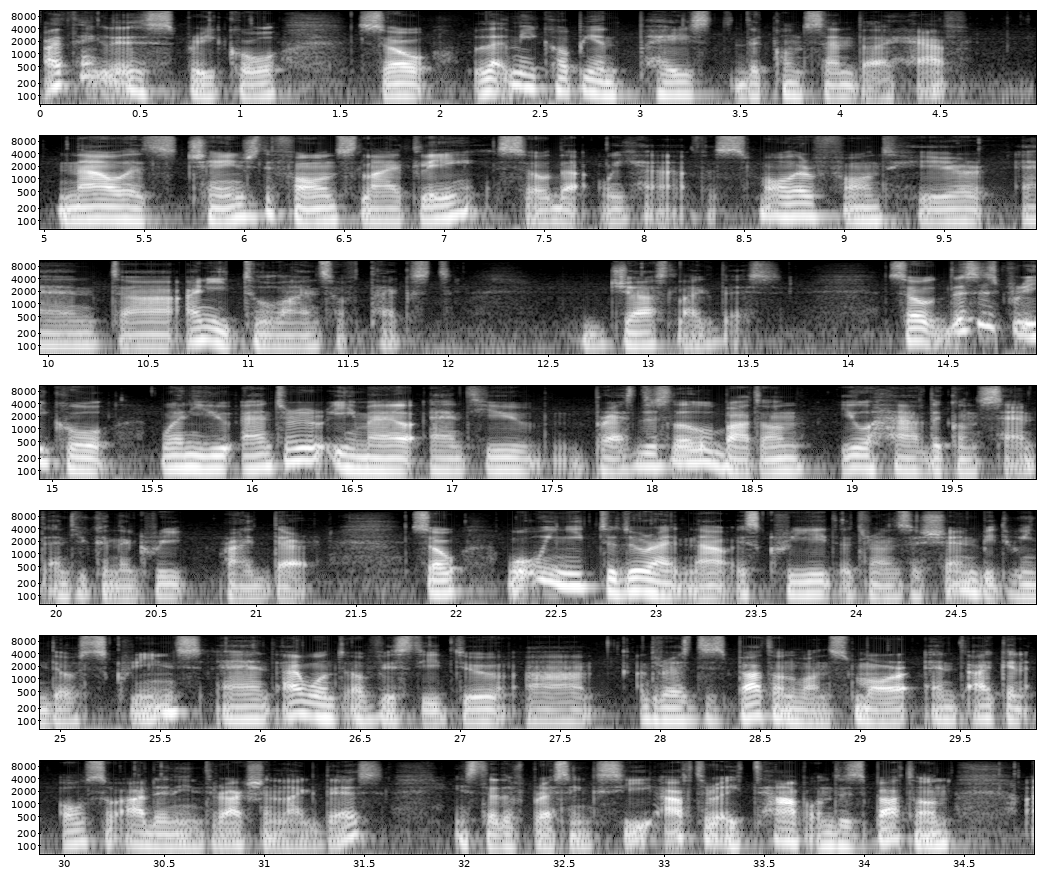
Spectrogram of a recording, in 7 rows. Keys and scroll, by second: 0.1 space, 4.7 super+v, 4.8 super+a, 23.0 super+-, 25.1 super+space.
